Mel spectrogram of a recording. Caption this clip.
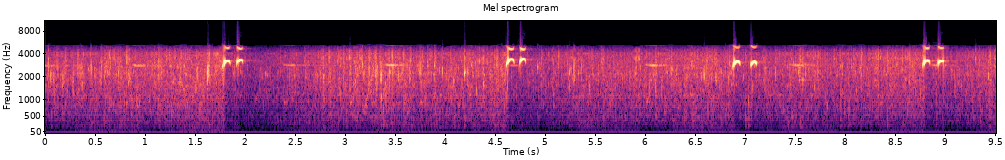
Water running and a frog croaking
